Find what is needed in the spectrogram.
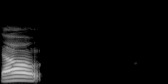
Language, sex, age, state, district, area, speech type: Bodo, male, 60+, Assam, Chirang, rural, read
